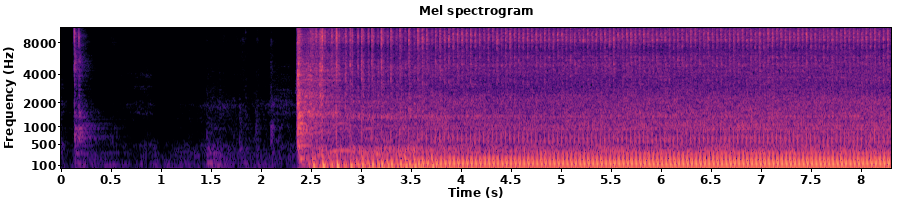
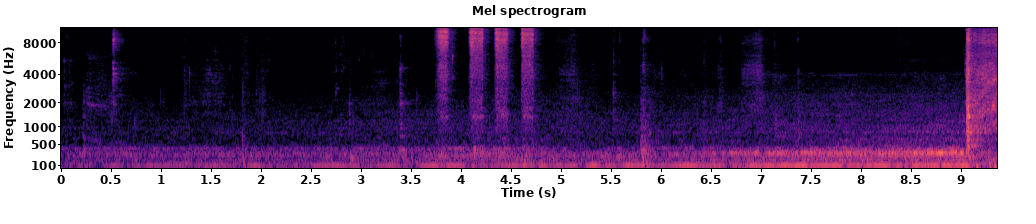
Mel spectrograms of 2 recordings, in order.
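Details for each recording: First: Fairly new Troy-Bilt snowblower that would not start, after carburetor jets and passages cleaned of debris, primed and choked; catches at once and settles into a steady, even putter; fault was just a dirty carburetor, now runs normally. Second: Troy-Bilt snowblower that won't start, spark checked, starting fluid sprayed into carburetor intake: quick cluster of sharp pops as it catches but won't run alone; fuel delivery fault, dirty carburetor jets with debris, cleaned afterward.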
